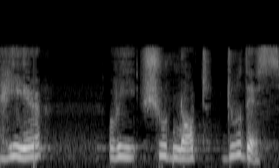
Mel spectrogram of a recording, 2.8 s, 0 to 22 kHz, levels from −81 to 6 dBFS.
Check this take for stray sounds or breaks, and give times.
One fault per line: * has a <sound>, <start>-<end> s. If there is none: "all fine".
all fine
